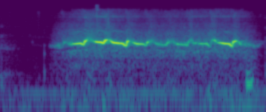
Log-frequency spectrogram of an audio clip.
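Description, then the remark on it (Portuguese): A person whistles a short warbling, trilling tune in imitation of birdsong, wavering rapidly up and down for under two seconds, fairly loud with no talking. “eu sei fazer passarinho, passarinho eu sei.”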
